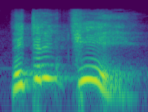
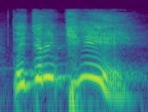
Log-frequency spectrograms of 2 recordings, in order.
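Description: Both takes have the same delivery.

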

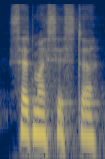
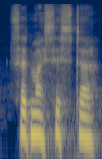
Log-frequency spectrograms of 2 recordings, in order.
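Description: The two takes are said the same way.

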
